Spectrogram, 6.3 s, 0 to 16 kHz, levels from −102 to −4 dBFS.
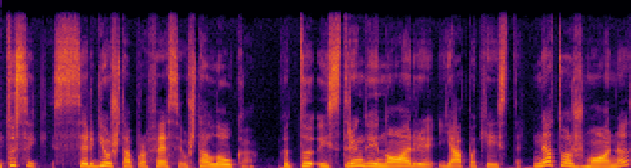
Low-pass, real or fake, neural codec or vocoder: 14.4 kHz; fake; vocoder, 44.1 kHz, 128 mel bands every 512 samples, BigVGAN v2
